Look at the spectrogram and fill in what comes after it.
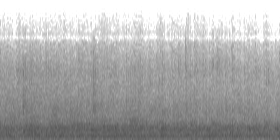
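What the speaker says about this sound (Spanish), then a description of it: "denle un fuerte aplauso a esta iglesia" Steady, even applause from a church congregation fills the moment, a soft, continuous patter of many hands clapping without a break.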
